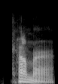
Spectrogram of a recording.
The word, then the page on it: comer: American English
